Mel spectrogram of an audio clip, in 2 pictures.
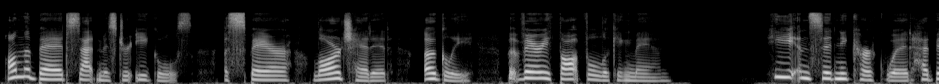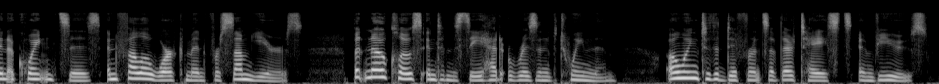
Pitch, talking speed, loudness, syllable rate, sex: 215 Hz, 145 wpm, -19 LUFS, 4.7 syllables/s, female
